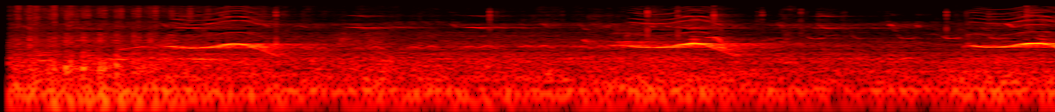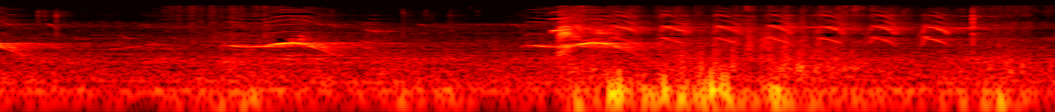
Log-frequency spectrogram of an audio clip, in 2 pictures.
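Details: Green parakeet at feeding time giving a series of arched, rising-then-falling tonal calls roughly every one and a half seconds, with a burst of broad rustling noise near the end.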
